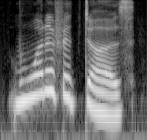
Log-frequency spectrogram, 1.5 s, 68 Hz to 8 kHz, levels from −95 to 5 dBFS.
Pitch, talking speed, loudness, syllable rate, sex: 250 Hz, 165 wpm, -14 LUFS, 3.3 syllables/s, female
